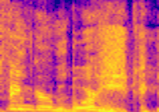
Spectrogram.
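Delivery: high mock Russian accent; put-on Russian accent; bad Russian accent. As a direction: tag the joke in hokey Russian. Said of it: "this really bad Russian accent".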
